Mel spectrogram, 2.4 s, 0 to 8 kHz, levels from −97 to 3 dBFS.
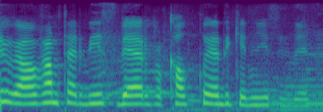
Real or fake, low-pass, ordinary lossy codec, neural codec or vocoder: fake; 7.2 kHz; none; codec, 16 kHz, 2 kbps, X-Codec, HuBERT features, trained on balanced general audio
